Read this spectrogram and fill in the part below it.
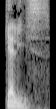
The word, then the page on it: calice: francais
